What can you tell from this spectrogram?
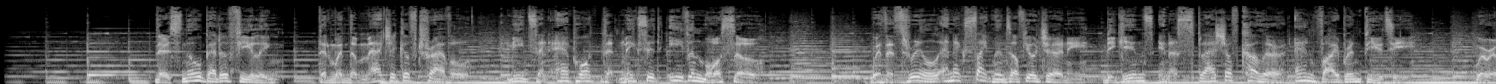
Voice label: Asian English, English Singaporean Male; Changi Airport T4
